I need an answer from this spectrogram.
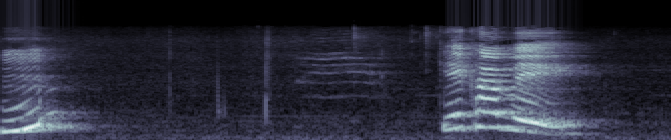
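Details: Cat in a small room utters a brief sharp mew, then after a quiet pause a longer loud meow that rises and falls, with a couple of soft clicks between.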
